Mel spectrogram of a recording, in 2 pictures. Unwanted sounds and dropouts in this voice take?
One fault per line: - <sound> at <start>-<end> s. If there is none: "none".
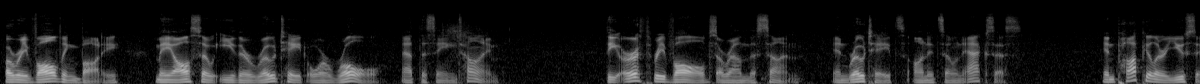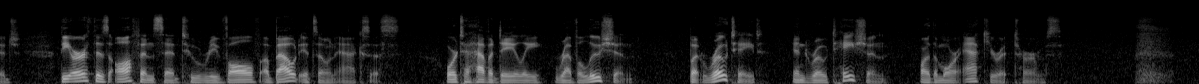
- breath at 23.3-23.8 s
